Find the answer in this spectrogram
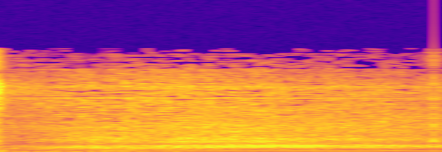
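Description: Steady noise of a large congregation, many voices at once with no single voice standing out, over a few faint held tones.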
